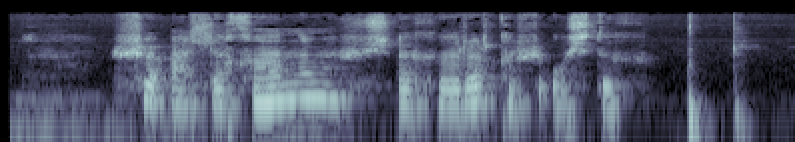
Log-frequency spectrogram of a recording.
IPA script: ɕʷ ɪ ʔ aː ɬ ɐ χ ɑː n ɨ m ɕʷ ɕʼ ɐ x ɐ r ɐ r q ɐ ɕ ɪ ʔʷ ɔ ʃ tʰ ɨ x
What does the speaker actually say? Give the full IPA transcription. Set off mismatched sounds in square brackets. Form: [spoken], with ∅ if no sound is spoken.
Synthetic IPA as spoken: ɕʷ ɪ ʔ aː ɬ ɐ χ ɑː n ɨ m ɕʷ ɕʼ ɐ x ɐ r ɐ r q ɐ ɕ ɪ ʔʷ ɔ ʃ tʰ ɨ x

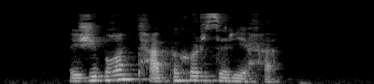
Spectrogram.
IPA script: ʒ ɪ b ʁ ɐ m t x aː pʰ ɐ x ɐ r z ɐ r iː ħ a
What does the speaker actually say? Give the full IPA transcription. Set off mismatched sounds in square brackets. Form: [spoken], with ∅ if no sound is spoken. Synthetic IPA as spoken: ʒ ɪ b ʁ ɐ m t [ħ] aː pʰ ɐ x ɐ r z ɐ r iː ħ a

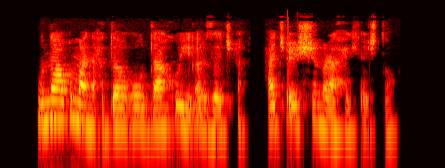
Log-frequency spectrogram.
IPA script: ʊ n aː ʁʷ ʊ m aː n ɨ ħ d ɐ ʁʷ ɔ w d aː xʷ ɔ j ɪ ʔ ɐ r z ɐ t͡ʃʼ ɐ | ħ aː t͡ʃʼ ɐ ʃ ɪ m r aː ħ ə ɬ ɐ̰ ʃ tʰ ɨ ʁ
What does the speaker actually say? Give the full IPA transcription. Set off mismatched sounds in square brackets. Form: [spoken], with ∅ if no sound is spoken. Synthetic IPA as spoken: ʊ n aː ʁʷ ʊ m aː n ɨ ħ d ɐ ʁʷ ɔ w d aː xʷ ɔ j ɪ ʔ ɐ r z ɐ t͡ʃʼ ɐ | ħ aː t͡ʃʼ ɐ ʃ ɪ m r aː ħ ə ɬ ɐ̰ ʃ tʰ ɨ ʁ

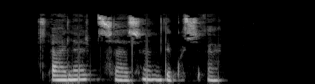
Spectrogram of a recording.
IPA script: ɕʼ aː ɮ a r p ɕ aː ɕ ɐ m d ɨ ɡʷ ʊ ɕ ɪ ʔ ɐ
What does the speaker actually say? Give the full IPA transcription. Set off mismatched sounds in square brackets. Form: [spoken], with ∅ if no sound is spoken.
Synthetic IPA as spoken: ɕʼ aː ɮ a r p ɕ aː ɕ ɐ m d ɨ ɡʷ ʊ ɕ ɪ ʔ ɐ

